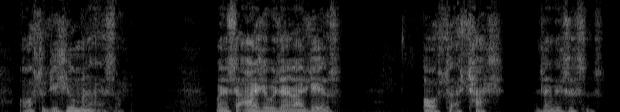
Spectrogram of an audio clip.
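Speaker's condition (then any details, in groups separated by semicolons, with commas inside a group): Stage 4 tongue cancer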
